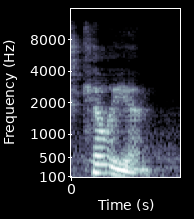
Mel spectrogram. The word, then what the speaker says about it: Cillian: say Cillian Murphy's name Killian on the website daily edge died they say Cillian Murphy tempting it might be to call him silly and it's Killian gotcha okay thank you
